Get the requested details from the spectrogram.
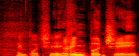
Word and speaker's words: Rinpoche: Ce jour-là, j'ai rencontré, j'espère bien le prononcer, Kanju Rinpoche. – Rinpoche.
